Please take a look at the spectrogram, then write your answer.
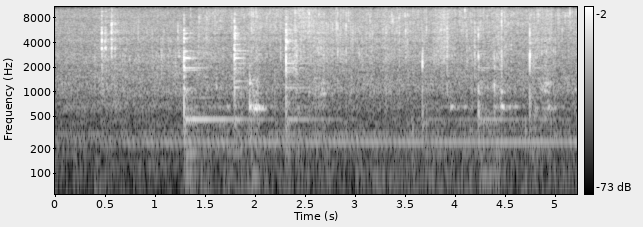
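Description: Garlic sautéing in a pan for minestrone, with soft sizzling under a spoon stirring and scraping in several sharp, close clicks and taps against the pan.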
